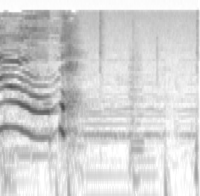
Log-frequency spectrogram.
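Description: A woman's drawn-out, sing-song exclamation on a long vowel, gliding up and down in pitch for about the first half second. After it, only soft background music.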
